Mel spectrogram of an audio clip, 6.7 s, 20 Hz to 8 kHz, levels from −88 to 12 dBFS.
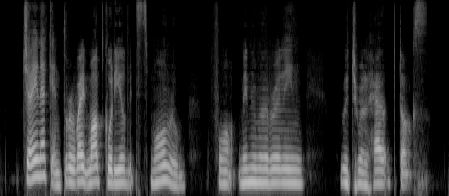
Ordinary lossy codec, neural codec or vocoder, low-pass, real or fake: none; codec, 16 kHz, 0.5 kbps, X-Codec, HuBERT features, trained on balanced general audio; none; fake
